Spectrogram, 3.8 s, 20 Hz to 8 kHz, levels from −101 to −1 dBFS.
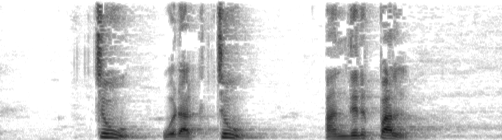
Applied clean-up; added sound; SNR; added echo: none; none; none; none.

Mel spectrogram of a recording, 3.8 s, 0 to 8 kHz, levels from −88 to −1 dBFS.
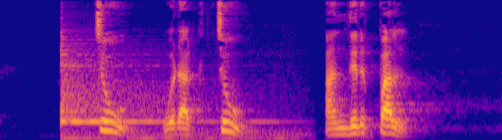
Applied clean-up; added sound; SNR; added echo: none; Dishes, pots, and pans; 10 dB; none.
